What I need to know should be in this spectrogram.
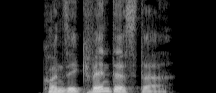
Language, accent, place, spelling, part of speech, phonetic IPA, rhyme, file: German, Germany, Berlin, konsequentester, adjective, [ˌkɔnzeˈkvɛntəstɐ], -ɛntəstɐ, De-konsequentester.ogg
- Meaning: inflection of konsequent: 1. strong/mixed nominative masculine singular superlative degree 2. strong genitive/dative feminine singular superlative degree 3. strong genitive plural superlative degree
